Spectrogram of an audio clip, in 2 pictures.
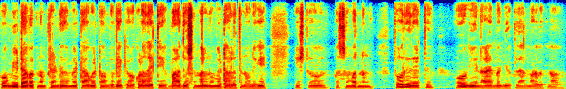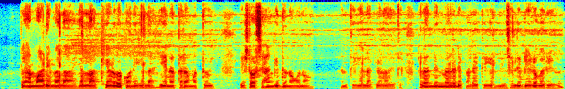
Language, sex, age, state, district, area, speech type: Kannada, male, 18-30, Karnataka, Yadgir, rural, spontaneous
